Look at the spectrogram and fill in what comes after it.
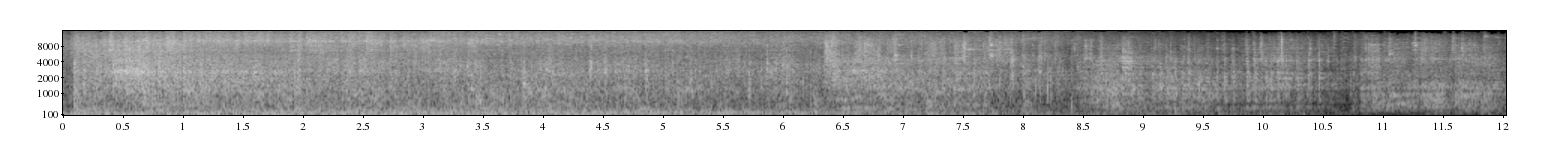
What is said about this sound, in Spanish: Sus desesperadas zancadas no fueron lo suficientemente rápidas como para devorar el trecho que le separaba de la explosión. ¡No! ¡No! ¡No! La fábrica explotó. ¡No!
